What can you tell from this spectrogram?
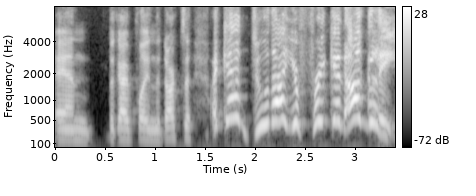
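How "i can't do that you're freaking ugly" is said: odd put-on Swedish accent, pitched very high. Retelling a Frankenstein scene, imitating the doctor's actor in a weird Swedish accent. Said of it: "chose this weird Swedish accent".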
